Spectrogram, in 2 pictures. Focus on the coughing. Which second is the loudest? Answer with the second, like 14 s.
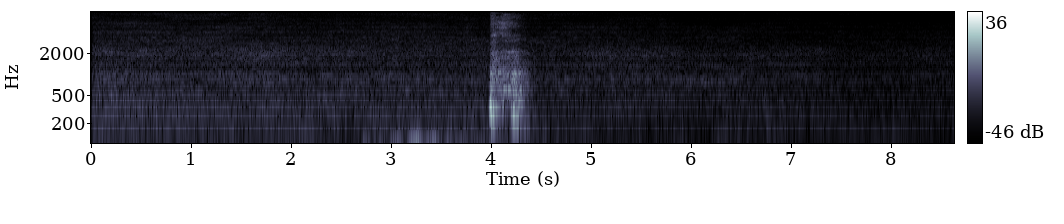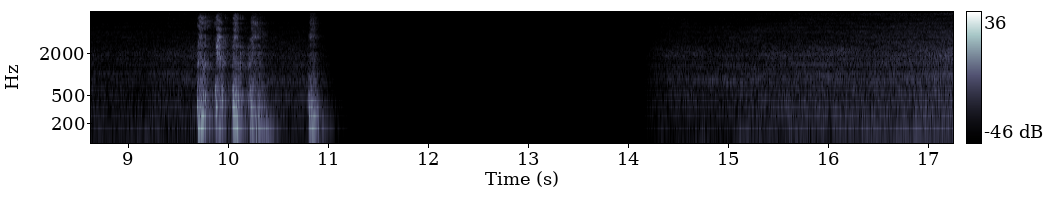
4 s.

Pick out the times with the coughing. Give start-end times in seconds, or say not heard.
2.7-4.4, 9.7-10.9.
